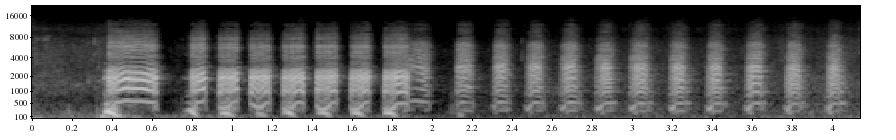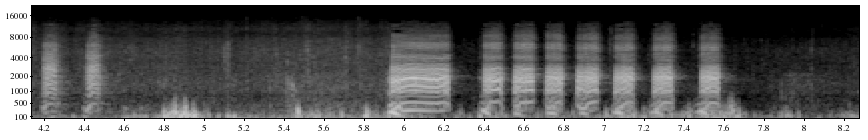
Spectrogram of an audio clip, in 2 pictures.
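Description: Duck call blown in hen-mallard quacks to bring in approaching ducks: a long, loud opening note, then a fast, evenly spaced run of short quacks, about six a second. The sequence comes again about six seconds in.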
